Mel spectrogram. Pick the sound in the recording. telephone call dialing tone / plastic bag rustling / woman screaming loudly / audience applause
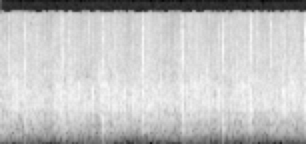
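audience applause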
